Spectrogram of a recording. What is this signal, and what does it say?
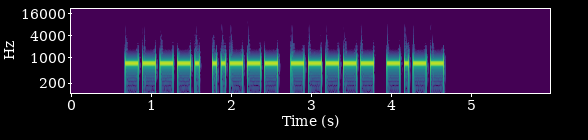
Morse code, heard as a keyed tone, about 23 wpm, 700 Hz. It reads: 920Y
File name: practice / 22wpm / Four Letter-Number Combinations - 22wpm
